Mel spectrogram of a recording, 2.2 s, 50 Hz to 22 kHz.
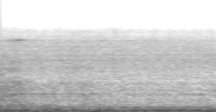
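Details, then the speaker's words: Nissan Tiida four-cylinder rental car after P0300 misfire repair (had power loss, check engine light, backfiring): quiet even low idle rumble, no popping or stumbles, scanner shows no fault codes; backfiring appears gone. "vamos a encender el vehículo y parece que el petardeo ya se ya se quitó no tenemos ningún petardeo"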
